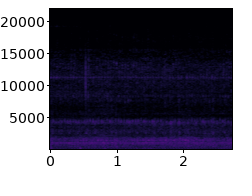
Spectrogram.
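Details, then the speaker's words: Old Jensen steam engine bought at a swap meet, not yet belted to any accessories: steady, even hiss and soft chuff with no knocks or irregular beats, running smoothly. "i'm pretty excited about this find that was awesome for 25 bucks i could not be more excited now i'm gonna have to get some accessories hook it up to that belt boy she is running now"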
